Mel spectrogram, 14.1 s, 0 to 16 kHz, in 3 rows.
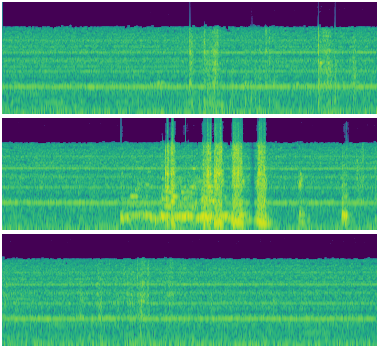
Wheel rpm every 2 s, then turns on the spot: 0, 0, 0, 0, 0, 0, 0.
none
